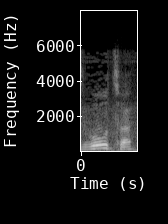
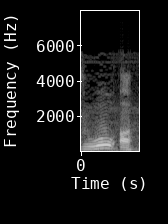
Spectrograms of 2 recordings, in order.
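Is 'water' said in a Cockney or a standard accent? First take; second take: standard; Cockney. First: It is said in a standard accent. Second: It is said in a Cockney accent. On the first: "pronounced normally as water in London" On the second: "in Cockney accent"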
